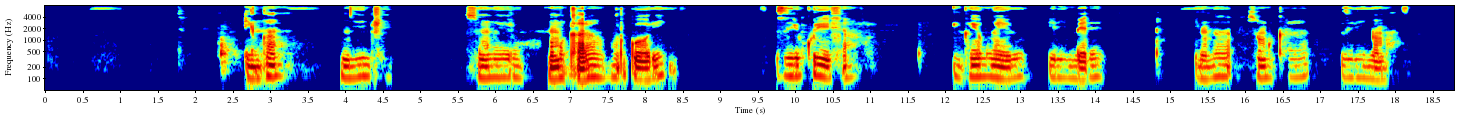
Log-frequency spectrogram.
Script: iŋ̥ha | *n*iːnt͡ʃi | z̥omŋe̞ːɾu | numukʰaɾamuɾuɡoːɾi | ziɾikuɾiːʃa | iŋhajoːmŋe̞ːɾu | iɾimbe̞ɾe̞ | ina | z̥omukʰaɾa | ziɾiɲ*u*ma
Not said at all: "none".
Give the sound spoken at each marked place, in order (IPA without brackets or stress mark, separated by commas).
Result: ɲ, o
